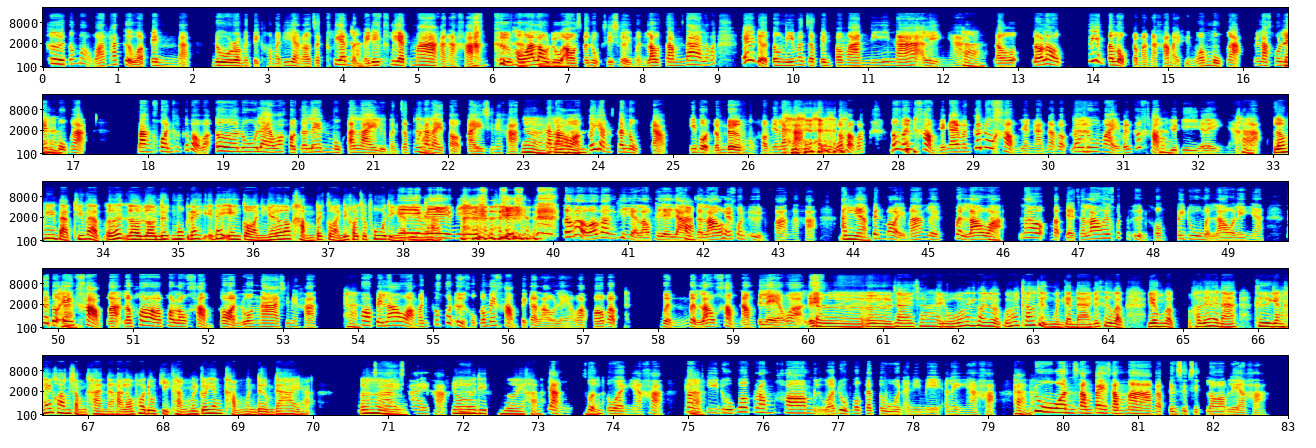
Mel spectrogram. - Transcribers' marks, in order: chuckle; chuckle; laughing while speaking: "มี ๆ"; laugh; other background noise
- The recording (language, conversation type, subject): Thai, podcast, ทำไมคนเราถึงมักอยากกลับไปดูซีรีส์เรื่องเดิมๆ ซ้ำๆ เวลาเครียด?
